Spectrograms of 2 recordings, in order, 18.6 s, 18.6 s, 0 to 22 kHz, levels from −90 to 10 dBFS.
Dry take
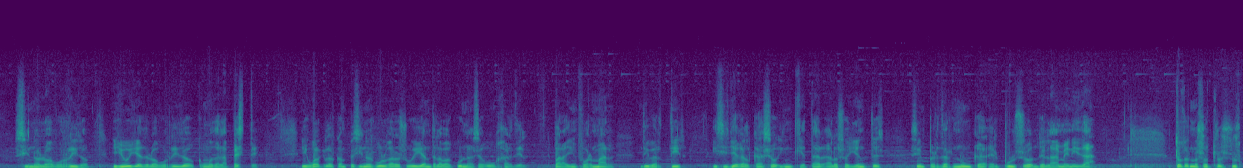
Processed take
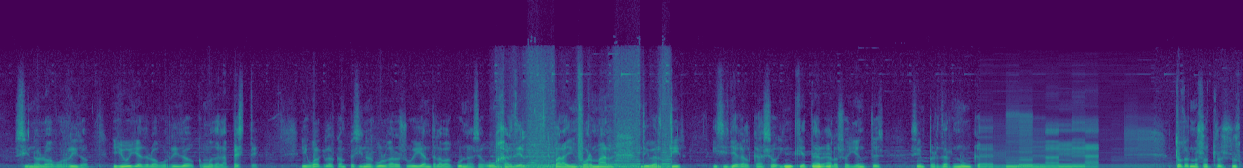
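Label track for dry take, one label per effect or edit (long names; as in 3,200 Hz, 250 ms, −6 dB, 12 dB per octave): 7.340000	10.160000	envelope flattener amount 70%
11.760000	12.450000	hollow resonant body resonances 280/1,900 Hz, height 15 dB → 18 dB, ringing for 25 ms
14.700000	17.310000	spectrum averaged block by block every 200 ms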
